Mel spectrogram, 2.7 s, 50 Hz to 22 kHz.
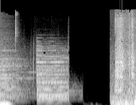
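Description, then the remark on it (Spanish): A Honda Forza 125 motor scooter engine catches with a click and settles into a steady, buzzing idle that cuts off abruptly, then after a short silence a loud, rough burst of revving roars. “Gandhi Auto te lo ponemos muy fácil para que estrenes tu nueva Honda Forza 125”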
